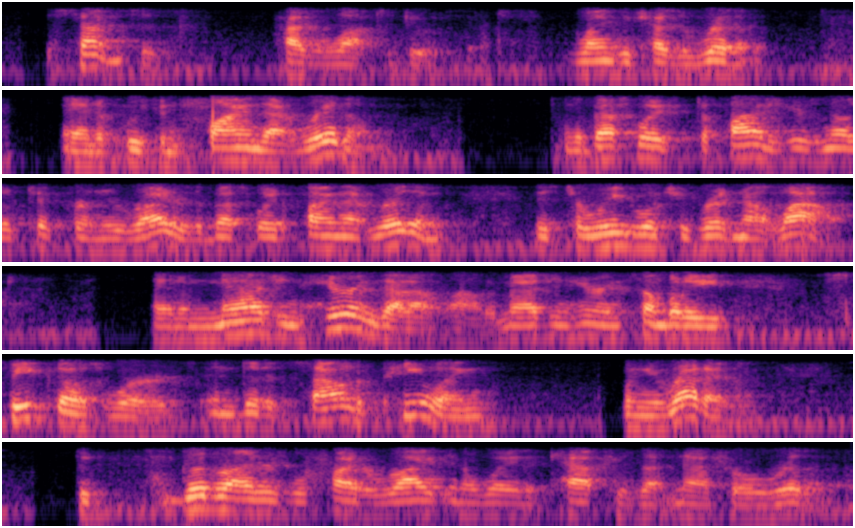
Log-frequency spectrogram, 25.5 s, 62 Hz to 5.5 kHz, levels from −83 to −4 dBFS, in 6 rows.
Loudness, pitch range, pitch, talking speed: -24 LUFS, 120-140 Hz, 125 Hz, 200 wpm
